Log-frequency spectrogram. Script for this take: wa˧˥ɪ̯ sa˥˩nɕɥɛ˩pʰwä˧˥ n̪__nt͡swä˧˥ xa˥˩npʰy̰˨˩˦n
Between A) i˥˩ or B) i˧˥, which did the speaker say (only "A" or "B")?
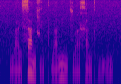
A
